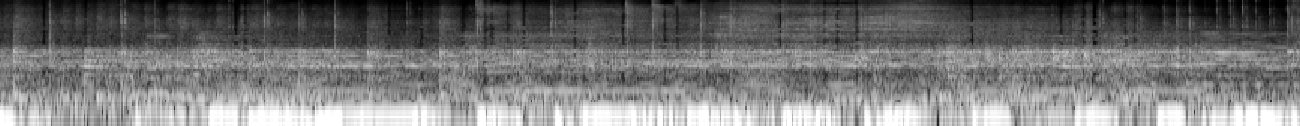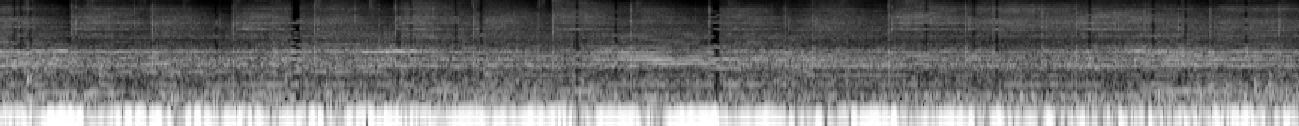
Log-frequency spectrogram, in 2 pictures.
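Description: A live band playing loud amplified music, with a drum kit, a heavy pulsing bass and guitar.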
